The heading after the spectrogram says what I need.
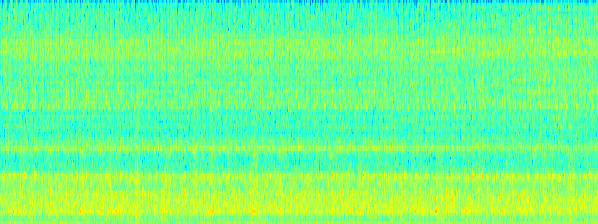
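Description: Low, uneven idle rumble with an irregular beat and no steady rhythm; the outboard is idling rough, cause unknown.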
